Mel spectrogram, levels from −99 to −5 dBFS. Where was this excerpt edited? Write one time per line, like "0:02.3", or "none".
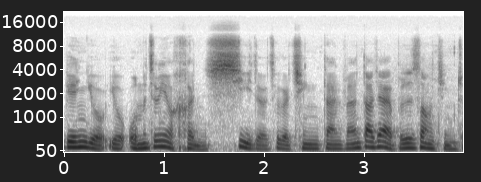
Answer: none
